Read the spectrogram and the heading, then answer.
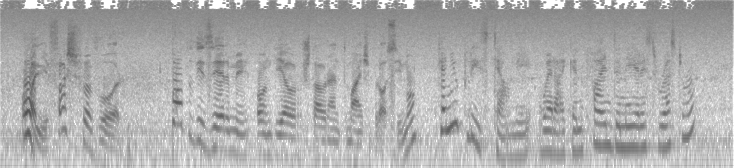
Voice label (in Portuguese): "onde resto", portuguese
